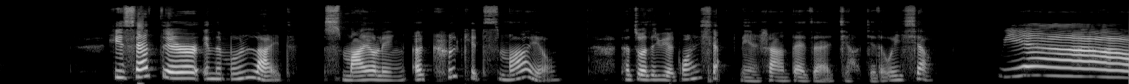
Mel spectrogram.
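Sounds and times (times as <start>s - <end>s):
speech: 1.1s - 9.4s
voice imitating a cat meow: 10.0s - 11.2s.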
